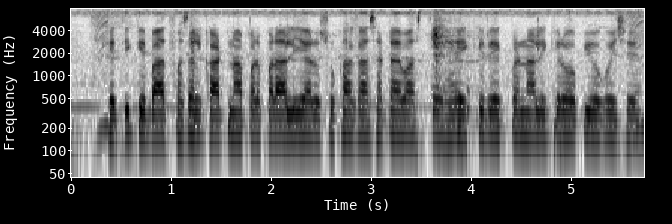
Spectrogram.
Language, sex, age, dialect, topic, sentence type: Maithili, male, 25-30, Angika, agriculture, statement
